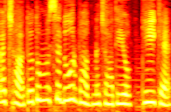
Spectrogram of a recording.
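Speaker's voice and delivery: plain reading voice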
